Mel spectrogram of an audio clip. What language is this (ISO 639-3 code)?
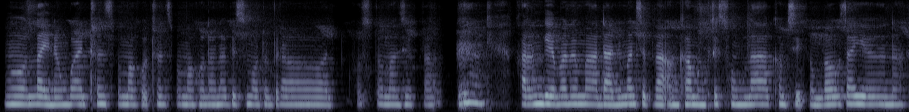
brx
